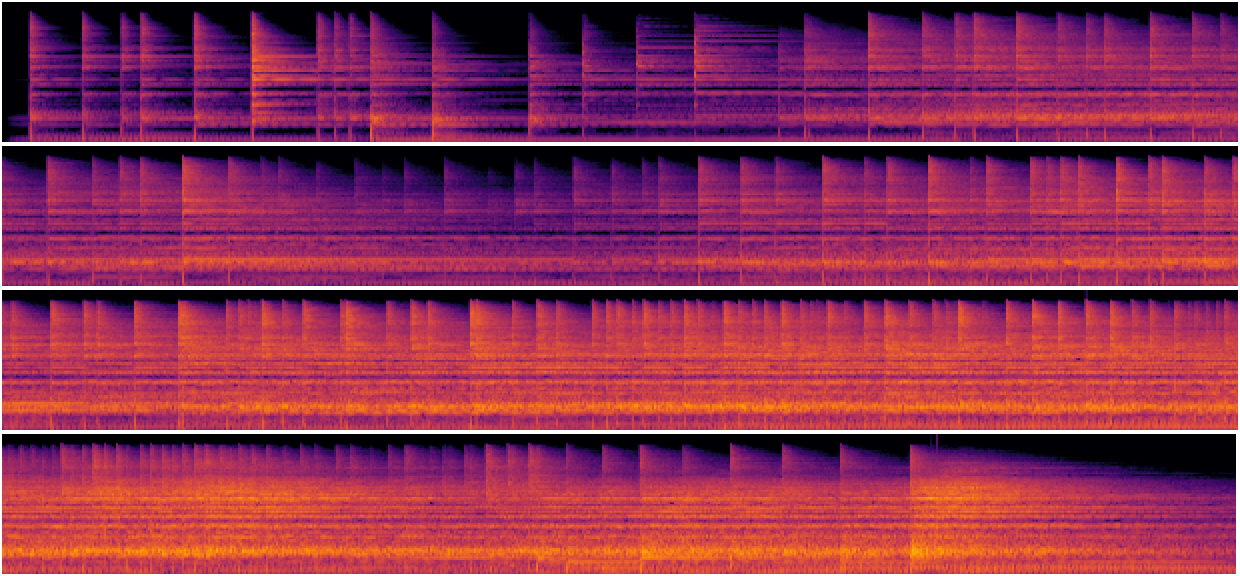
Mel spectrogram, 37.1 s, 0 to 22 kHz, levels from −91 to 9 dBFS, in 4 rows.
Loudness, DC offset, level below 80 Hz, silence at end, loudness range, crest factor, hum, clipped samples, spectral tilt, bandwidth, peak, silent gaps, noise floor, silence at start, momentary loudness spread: -16 LUFS; under 0.1%; -46 dBFS; 0 s; 18 LU; 20 dB; none; under 0.1%; -1 dB/octave; 17 kHz; 0 dBFS; none; -45 dBFS; 0.2 s; 21 LU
